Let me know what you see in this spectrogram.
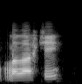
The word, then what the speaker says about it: Malachi: The Hebrew term is more sounds like more Malachi. – That's the correct way to say it, or the Hebrew right. way to say it anyway.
